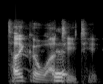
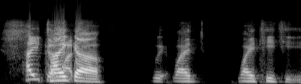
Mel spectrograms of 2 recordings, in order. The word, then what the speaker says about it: Taika Waititi: Is it Taki? Is that how you say it? How do you say it? I know you know his name. – Taki Waititi. – Okay, Taika. That guy. – Taika Waititi. – Taika Waititi, yeah.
